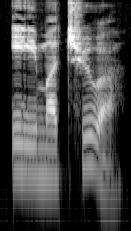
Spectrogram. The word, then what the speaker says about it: immature: Lưu ý khi phát âm immature, hai chữ M đứng liền nhau, chúng ta chỉ phát âm một.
